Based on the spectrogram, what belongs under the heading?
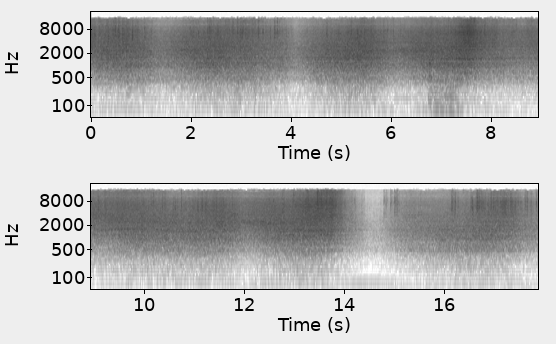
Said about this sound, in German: Und ein absoluter Hit bei meinem Sohn ist die Ocean Drum. Und das ist eine Trommel, die das Rauschen des Meeres sozusagen imitieren soll. Ich kann sie vielleicht mal kurz ein bisschen anspielen.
